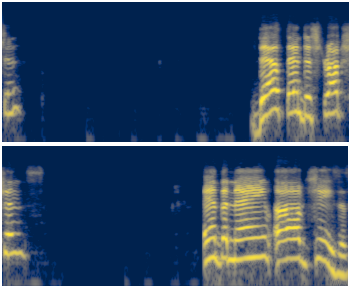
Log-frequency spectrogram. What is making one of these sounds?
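A woman speaks with animation over an online call, close to the microphone.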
